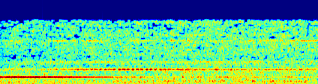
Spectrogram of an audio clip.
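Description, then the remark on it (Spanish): A Colombian Air Force helicopter roars steadily overhead above dense jungle in Palma Rosa, Solano municipality, Caquetá, Colombia, during the rescue of four indigenous children; its loud engine drone and high turbine whine are continuous, with no voices. “Escuchamos un helicóptero de la Fuerza Aérea Colombiana.”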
